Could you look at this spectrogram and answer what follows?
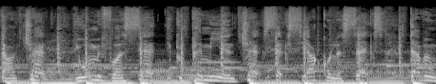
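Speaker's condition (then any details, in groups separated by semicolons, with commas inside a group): No condition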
